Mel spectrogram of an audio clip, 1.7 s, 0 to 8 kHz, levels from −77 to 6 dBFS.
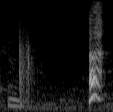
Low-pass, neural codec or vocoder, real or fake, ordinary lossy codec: none; codec, 16 kHz, 2 kbps, X-Codec, HuBERT features, trained on general audio; fake; none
